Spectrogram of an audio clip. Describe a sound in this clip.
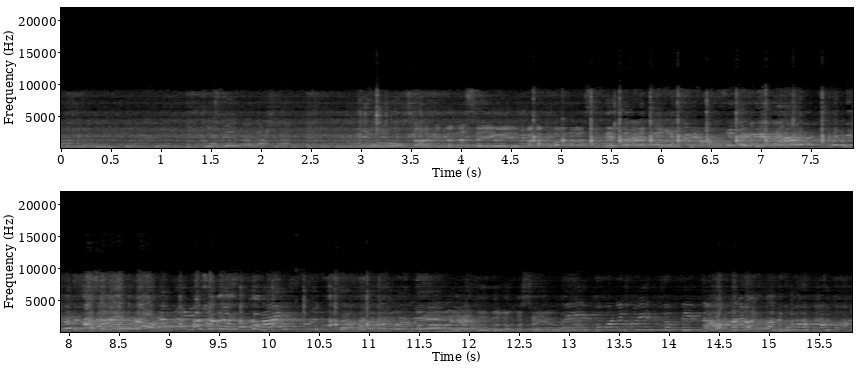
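An elderly woman laughs.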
